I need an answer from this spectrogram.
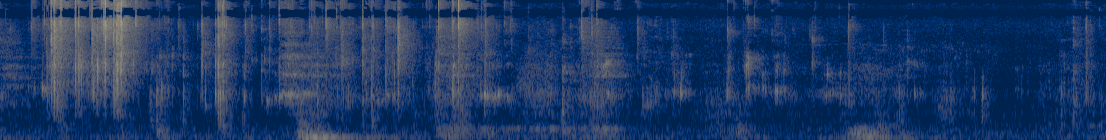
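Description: Biting into and chewing a cherry Airheads taffy bar: soft mouth sounds, with quick faint clicks in the first couple of seconds.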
